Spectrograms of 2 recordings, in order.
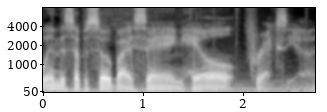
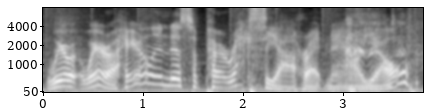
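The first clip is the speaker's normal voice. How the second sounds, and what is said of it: Put-on Southern US accent. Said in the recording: “everyone tries to do their best southern accent while saying Phyrexia ... in our southern accent”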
